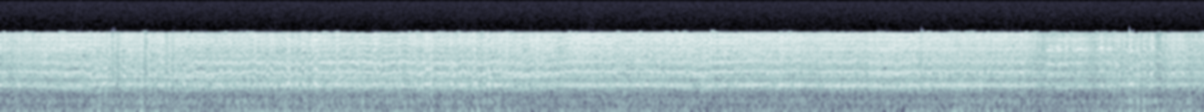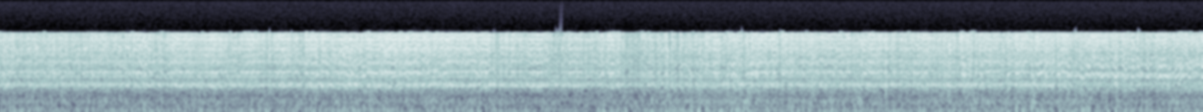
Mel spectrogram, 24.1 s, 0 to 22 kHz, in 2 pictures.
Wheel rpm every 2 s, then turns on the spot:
220, 190, 200, 230, 230, 230, 230, 230, 230, 230, 240, 210.
none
